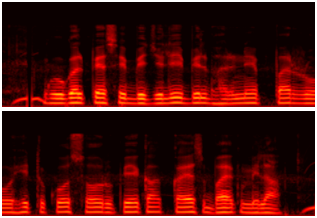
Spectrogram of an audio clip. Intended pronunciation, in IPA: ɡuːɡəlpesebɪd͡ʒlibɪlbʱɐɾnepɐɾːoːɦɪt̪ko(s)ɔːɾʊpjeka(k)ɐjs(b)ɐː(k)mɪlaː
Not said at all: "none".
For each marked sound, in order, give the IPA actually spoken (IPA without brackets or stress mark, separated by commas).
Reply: s, k, b, k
